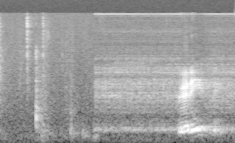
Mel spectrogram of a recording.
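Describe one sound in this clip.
A man speaks through a television loudspeaker over static hiss.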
